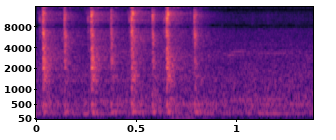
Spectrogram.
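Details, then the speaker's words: Welder contactor gives quick sharp clicks, then only a steady hum with the wire not feeding; the feed stays still even with the tensioner loosened; it has a temperature light and reset button; cause unknown. "But my welder has stopped working, and I don't know what's going on. Clicking. You hear the contact we're making,"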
